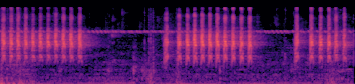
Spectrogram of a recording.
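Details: {'caption': 'Spiderhunter singing as a lure to set other birds singing: bursts of fast, sharp, high chips, about six a second, broken by a short pause, while a thin steady high tone runs behind.'}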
